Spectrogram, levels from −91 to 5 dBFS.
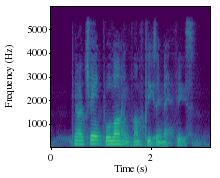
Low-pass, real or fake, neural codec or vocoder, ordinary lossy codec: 5.4 kHz; fake; codec, 16 kHz, 0.5 kbps, FreqCodec, larger model; none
